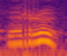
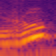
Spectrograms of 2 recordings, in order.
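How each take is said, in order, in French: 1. La voyelle se prononce avec un son intermédiaire. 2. La voyelle se prononce avec un son u arrondi. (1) "c'est ni ru ni ri, elle est re. Donc c'est une chose entre les deux" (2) "certaines personnes vont prononcer ru"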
